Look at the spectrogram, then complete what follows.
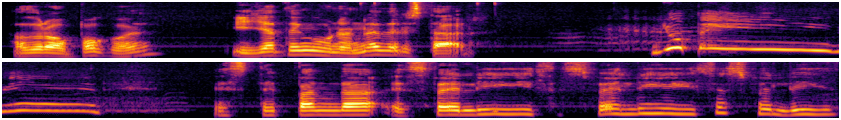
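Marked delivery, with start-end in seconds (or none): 3.2-4.7 high-pitched gleeful cheer; squeal of joy. Real, not acted. Celebrating Nether Star. 5.2-8.4 high, slow playful singsong; sing-song. Pretend. Happy panda sing-song.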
